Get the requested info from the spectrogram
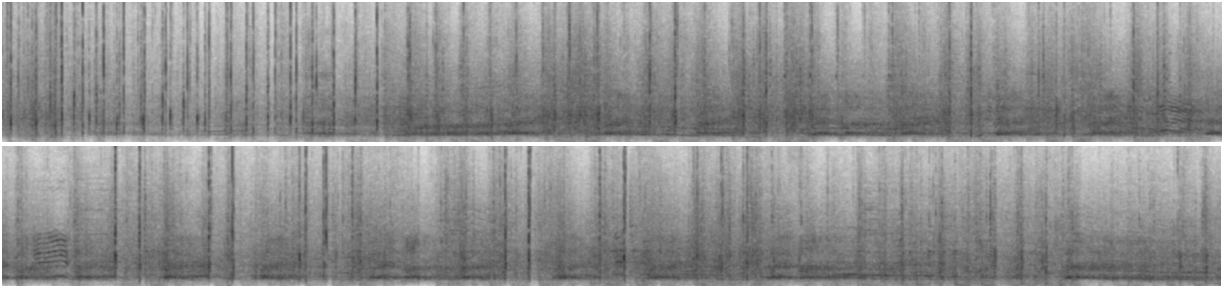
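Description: A large football supporters' section singing a chant in unison, with a drum beating along. The singing swells about four seconds in and then stays loud.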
